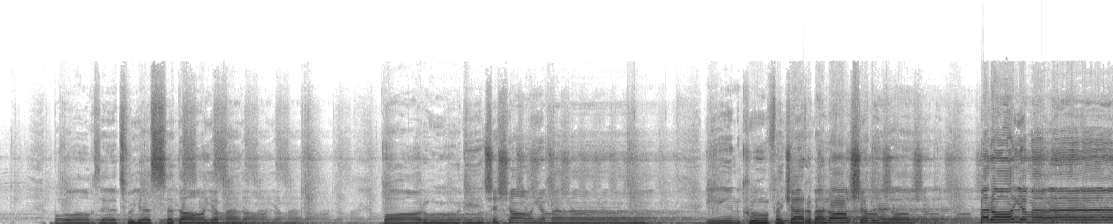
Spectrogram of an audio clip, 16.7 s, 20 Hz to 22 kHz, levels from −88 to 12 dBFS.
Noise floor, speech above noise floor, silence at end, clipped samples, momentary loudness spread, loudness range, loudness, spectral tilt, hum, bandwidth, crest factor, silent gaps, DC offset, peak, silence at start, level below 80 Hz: -45 dBFS; 35 dB; 0 s; under 0.1%; 15 LU; 8 LU; -11 LUFS; -5 dB/octave; none; 14 kHz; 12 dB; none; under 0.1%; 0 dBFS; 0.75 s; -50 dBFS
